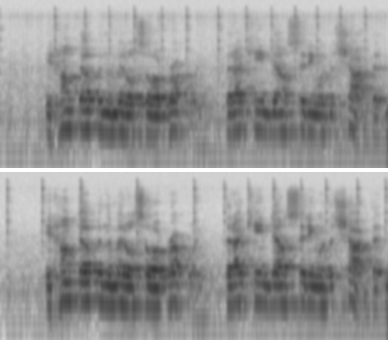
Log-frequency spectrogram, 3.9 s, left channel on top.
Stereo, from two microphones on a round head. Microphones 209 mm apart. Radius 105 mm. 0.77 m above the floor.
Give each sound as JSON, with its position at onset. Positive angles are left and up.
{"t": 0.5, "sound": "a man speaking", "side_deg": -70, "distance_m": 2.0}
